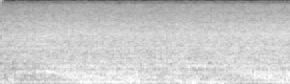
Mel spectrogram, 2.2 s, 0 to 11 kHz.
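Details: Mastercool MCP44 evaporative cooler after swapping digital switch for a two-speed manual switch, blower on high with pump running: steady low rumble, no squeal or knock; runs normally.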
